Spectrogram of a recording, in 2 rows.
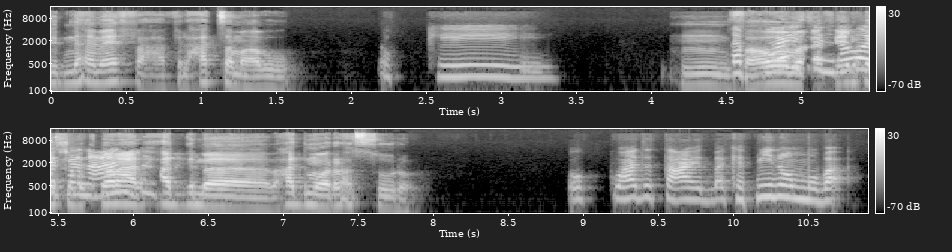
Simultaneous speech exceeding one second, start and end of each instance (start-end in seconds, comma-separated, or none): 4.5-6.2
